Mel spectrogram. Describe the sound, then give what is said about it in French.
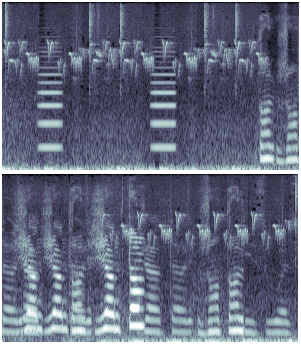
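Small birds chirp in quick, repeated high tweets throughout, moderately loud, outdoors at the edge of a lake in a park, while a person starts talking over them partway through. “J'entends des oiseaux.”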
